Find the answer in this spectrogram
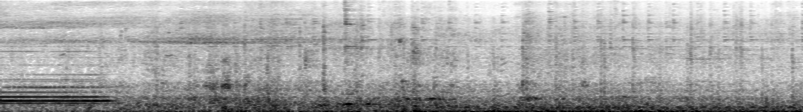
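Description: Union Pacific diesel locomotive's horn sounding a steady chord that cuts off about a second and a half in, then the last freight cars, a covered hopper and a tank car, rolling past with steel wheels clicking over the rail joints and a rumble of wheels on rail.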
